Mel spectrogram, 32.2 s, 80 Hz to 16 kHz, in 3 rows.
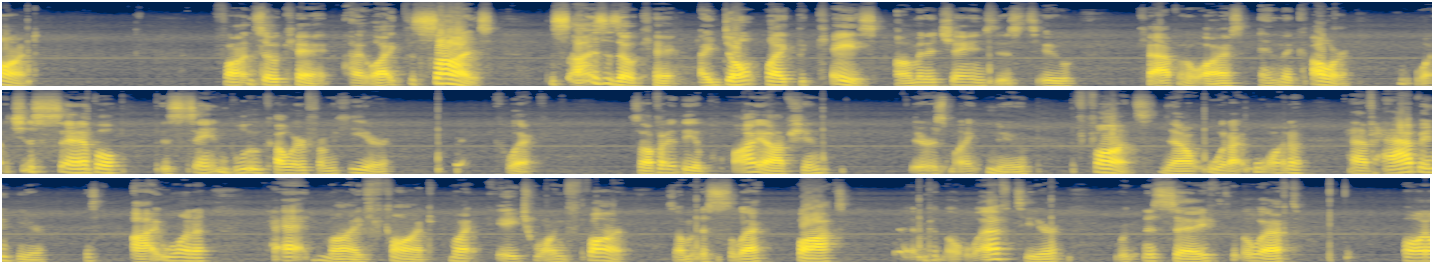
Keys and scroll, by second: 31.4-32.1 typing.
